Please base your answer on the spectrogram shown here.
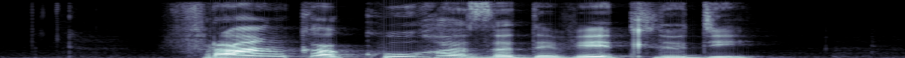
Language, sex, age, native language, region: Slovenian, female, 18-29, Slovenian, Savinja region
